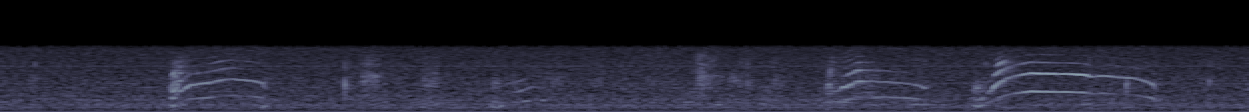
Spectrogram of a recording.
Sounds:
caterwaul, domestic animals, cat, cat caterwauling, animal

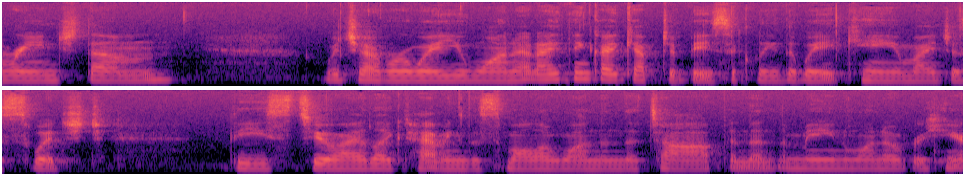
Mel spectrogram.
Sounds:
speech

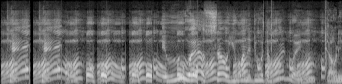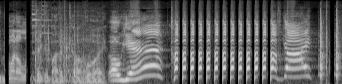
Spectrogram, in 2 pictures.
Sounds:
speech

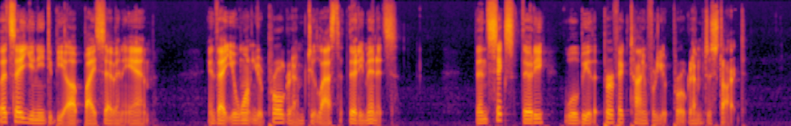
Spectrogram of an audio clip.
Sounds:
speech

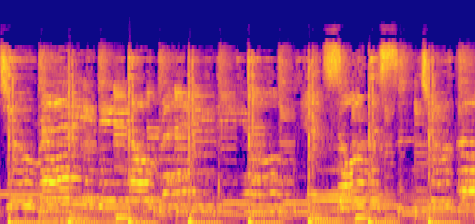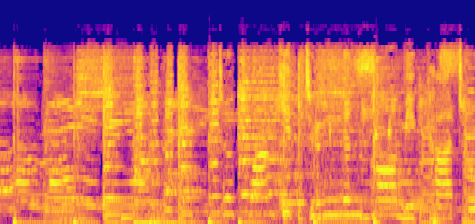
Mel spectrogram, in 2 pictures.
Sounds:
music, inside a small room, singing

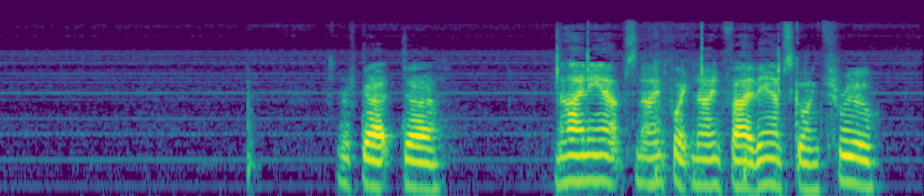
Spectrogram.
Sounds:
speech

